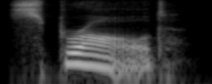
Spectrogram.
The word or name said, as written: sprawled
